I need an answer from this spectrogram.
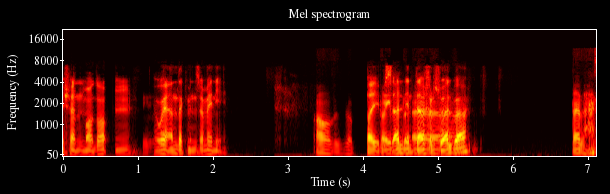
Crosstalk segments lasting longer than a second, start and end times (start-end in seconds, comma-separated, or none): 4.0-5.4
